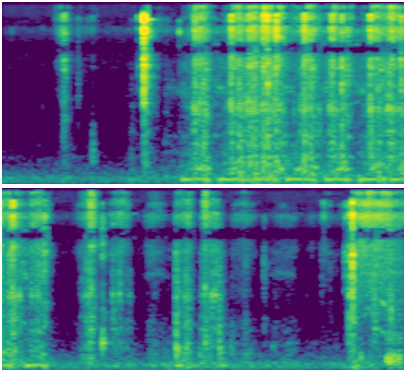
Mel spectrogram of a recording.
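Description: Sewing machine stitching a diagonal seam on a convertible duffle bag, running in quick steady bursts with short pauses and a sharp click between them, close and fairly quiet.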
